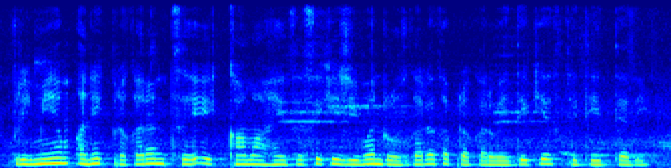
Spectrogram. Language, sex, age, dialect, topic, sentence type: Marathi, female, 18-24, Northern Konkan, banking, statement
